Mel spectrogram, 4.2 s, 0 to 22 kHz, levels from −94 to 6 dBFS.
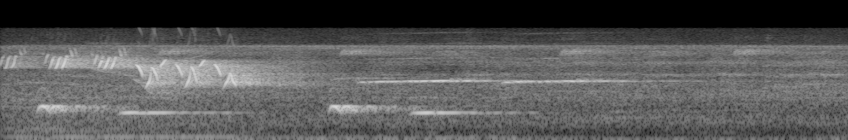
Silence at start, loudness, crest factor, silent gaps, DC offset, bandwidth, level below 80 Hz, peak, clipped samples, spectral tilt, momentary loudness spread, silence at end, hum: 0 s; -11 LUFS; 16 dB; none; under 0.1%; 11 kHz; -48 dBFS; 0 dBFS; under 0.1%; 2 dB/octave; 20 LU; 0 s; none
